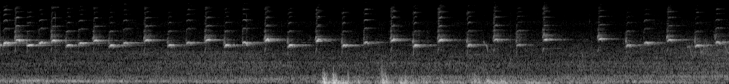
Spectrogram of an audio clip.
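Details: Wild Chinese hwamei singing in rural countryside, heard each morning and likened to chatter: a rapid run of sharp, high, downward-slurred notes, two pitches alternating, about three per second, with a few low thumps mid-phrase.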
